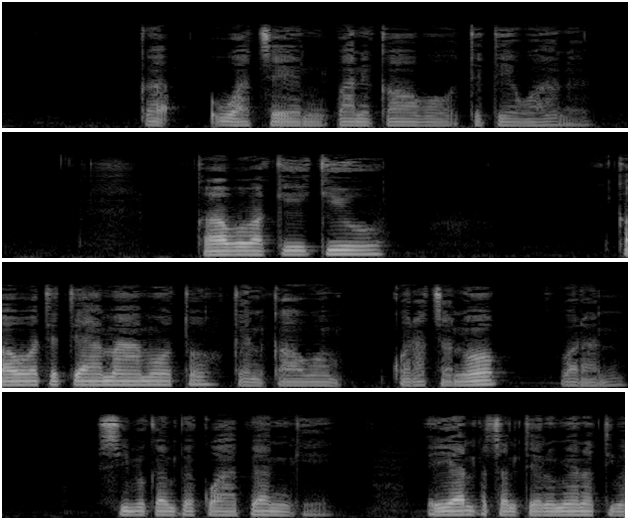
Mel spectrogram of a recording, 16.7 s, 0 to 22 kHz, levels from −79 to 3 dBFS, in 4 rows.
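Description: Vorbis compression runs through the whole speech clip. Nothing reaches above 10.6 kHz, and the remaining treble is quantised so coarsely that fine detail turns to hiss and grain, with roughened tones and softened consonants. The damage is plainly audible and fits a low bitrate of around 33 kbps, most likely from Vorbis encoding.

Pre-echo at 9.90 s. A sharp attack landed late in a transform block, so quantisation noise sized for the loud onset spread backwards into the quiet moment before it. A brief hiss of about 11 ms precedes the attack, which sounds smeared rather than crisp.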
